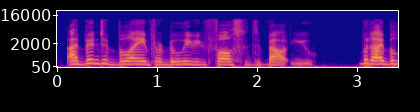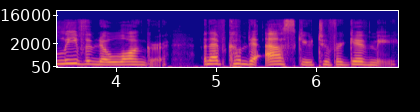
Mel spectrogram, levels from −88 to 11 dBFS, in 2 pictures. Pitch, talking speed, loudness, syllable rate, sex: 205 Hz, 210 wpm, -20 LUFS, 6.4 syllables/s, female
